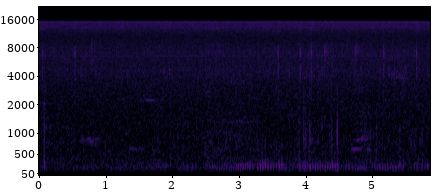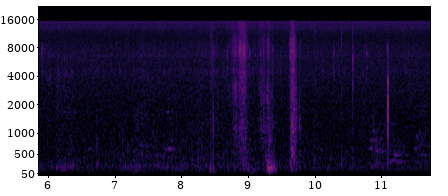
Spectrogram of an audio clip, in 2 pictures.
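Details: Kittens playing indoors: a soft, low rumbling purr pulses steadily through the first half, then gives way to sharp knocks and clicks of play with brief rustling.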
